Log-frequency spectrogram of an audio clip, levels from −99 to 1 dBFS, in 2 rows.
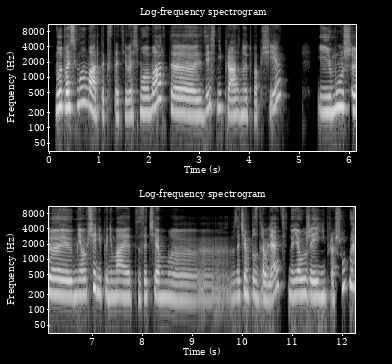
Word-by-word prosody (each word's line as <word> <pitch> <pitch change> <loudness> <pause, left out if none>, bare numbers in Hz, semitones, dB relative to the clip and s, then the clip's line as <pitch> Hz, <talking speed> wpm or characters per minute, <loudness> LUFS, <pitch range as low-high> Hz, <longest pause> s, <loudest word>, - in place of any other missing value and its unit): Ну 245 - +6
вот, 265 0 +5
8 260 +5 +4
марта, 200 -10 +5
кстати. 170 0 -8
8 185 +3 -2
марта, 205 - +3
э, 185 - -3
здесь 270 +10 -5
не 250 0 -6
празднуют 185 -4 0
вообще, 430 - -4 0.7
и 210 0 -2
муж, 255 +3 +2
э, 205 -4 +3
меня 195 +1 -2
вообще 205 +7 +1
не 220 -4 -3
понимает, 185 -2 -2
зачем, 185 +1 -4
э, 160 -1 -10
зачем 195 +4 -1
поздравлять, 190 - -1
но 200 - -7
я 195 +1 +1
уже 200 -2 -1
и 185 0 +1
не 185 +1 -3
прошу. 195 - -6
195 Hz, 140 wpm, -22 LUFS, 185-225 Hz, 0.7 s, Ну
